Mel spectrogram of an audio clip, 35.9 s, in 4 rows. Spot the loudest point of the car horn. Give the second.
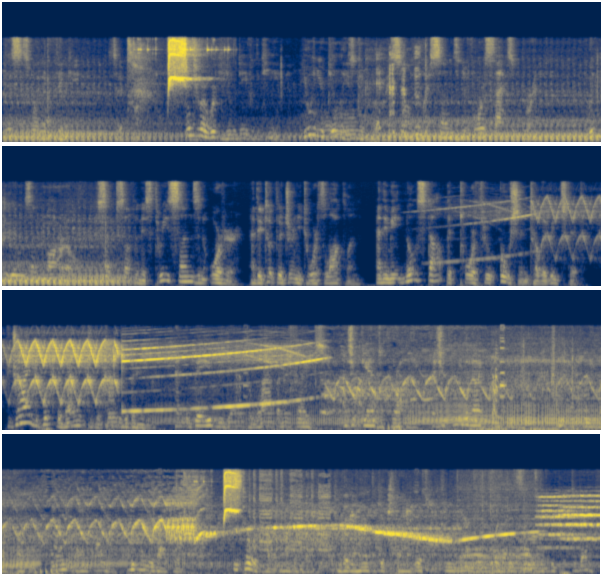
6 s.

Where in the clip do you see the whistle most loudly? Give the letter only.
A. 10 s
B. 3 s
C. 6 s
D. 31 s
B.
